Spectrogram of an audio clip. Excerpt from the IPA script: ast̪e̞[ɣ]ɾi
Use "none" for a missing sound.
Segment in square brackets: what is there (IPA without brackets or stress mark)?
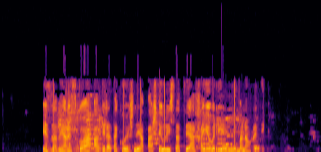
w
